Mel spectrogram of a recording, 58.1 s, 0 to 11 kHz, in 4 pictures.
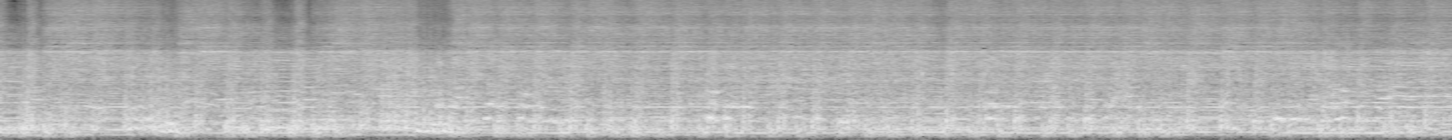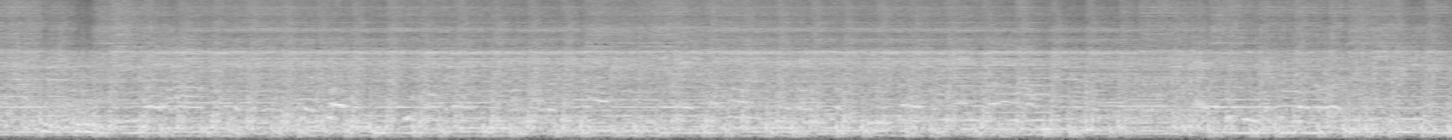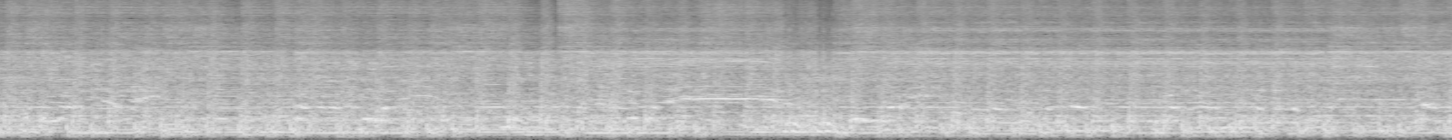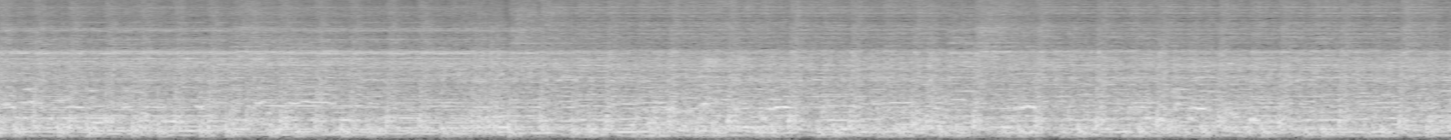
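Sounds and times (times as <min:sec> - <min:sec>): punk rock band playing live: 0:00.0 - 0:58.0
singer shouting into microphone: 0:34.7 - 0:47.4.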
